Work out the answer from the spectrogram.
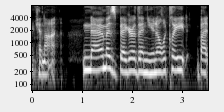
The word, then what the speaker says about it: Unalakleet: was born in 1984 and grew up in Unalakleet, Alaska. I sure Googled about that. Yeah. I Googled how to pronounce a bunch of stuff in this. So I spelled it out phonetically next to it. Unalakleet.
